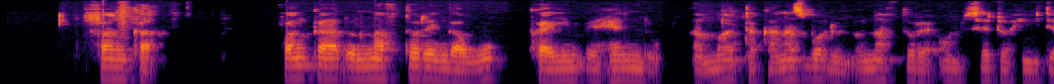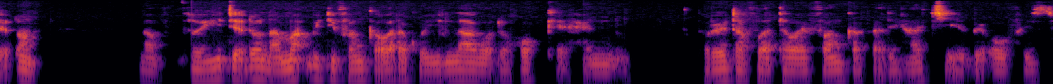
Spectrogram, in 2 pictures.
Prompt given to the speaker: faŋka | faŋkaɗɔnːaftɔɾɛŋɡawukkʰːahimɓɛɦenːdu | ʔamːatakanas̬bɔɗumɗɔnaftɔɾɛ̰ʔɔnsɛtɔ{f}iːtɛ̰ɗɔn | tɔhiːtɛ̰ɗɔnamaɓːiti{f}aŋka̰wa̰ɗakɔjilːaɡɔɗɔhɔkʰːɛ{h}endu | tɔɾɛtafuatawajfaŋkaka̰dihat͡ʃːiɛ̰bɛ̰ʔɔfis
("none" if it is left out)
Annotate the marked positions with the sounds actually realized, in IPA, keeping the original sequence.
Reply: h, f, h

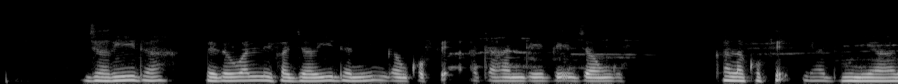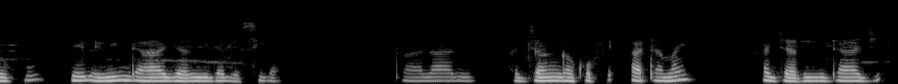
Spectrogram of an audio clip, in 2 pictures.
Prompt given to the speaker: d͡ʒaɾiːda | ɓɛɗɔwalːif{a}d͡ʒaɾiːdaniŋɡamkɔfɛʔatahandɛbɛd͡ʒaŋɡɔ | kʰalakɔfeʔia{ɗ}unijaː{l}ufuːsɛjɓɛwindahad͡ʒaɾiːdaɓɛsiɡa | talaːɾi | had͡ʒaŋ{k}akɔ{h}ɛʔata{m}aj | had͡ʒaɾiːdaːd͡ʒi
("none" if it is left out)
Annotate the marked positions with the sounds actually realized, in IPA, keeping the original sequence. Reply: a, d, ɾ, ɡ, f, m

